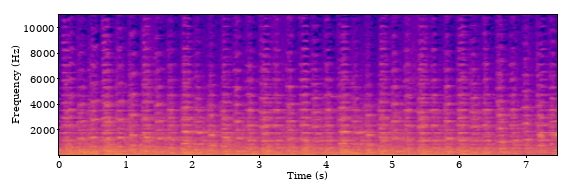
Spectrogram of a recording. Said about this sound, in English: In fact, take a listen to this symphony. I think it's coming up back here.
